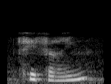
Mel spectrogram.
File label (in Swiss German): "pfifferling", Alsace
